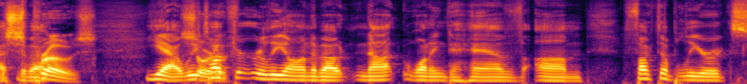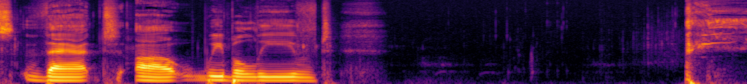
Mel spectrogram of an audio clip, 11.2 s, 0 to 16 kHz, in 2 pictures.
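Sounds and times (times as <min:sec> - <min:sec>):
speech: 0:00.0 - 0:08.2
person gulping a drink: 0:09.3 - 0:10.8.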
